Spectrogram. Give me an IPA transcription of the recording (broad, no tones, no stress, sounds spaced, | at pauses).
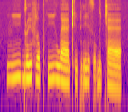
β iː ɡ ɹ y f l o pʰ iː w æː kʼ i p r iː θ o̰ ɡ ə c æ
